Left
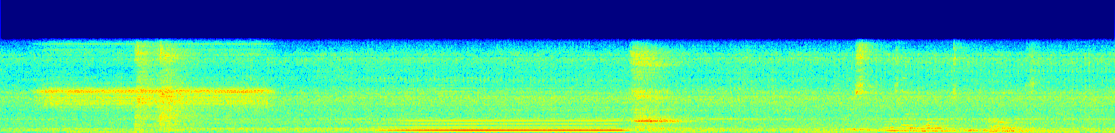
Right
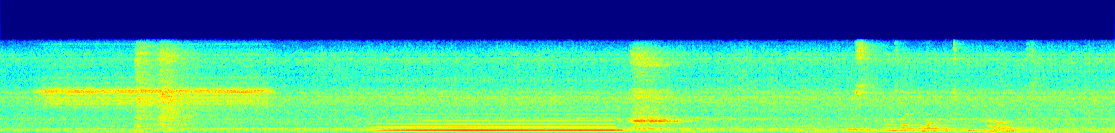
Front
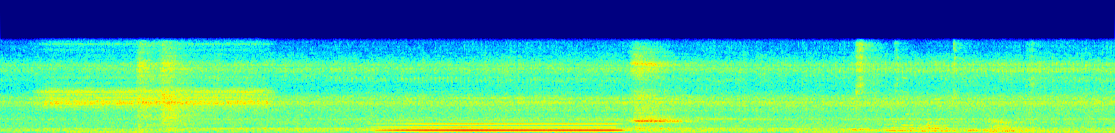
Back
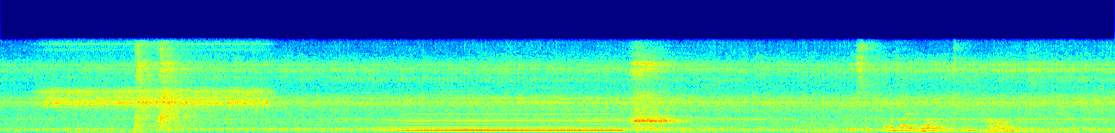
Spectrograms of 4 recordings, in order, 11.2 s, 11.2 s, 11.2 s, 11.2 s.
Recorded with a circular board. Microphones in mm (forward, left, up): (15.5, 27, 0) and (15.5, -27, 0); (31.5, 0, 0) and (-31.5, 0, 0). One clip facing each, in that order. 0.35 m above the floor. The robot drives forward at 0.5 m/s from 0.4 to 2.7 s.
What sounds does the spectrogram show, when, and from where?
1.3 s crushing: 170° left, 3 m
3.7 s a violin: 50° right, 2.5 m
6.3 s breathing: 145° right, 4.5 m
8.3 s a man speaking: 155° right, 1.5 m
